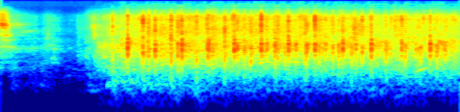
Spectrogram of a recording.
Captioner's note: audience applauds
